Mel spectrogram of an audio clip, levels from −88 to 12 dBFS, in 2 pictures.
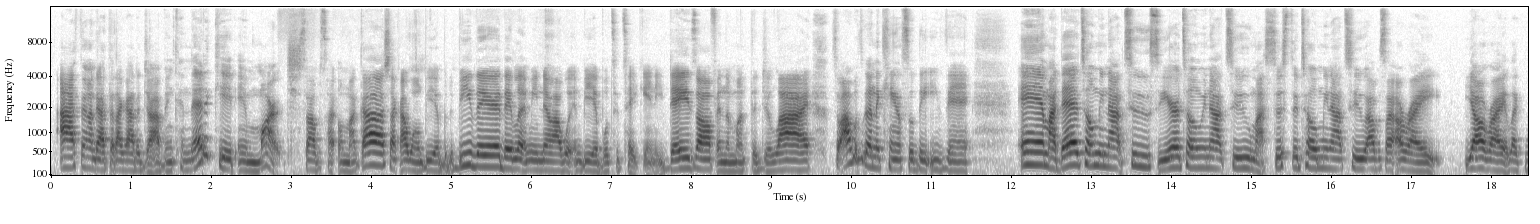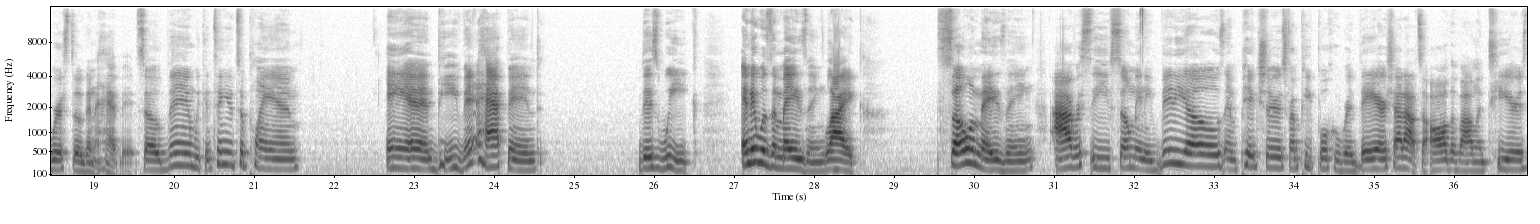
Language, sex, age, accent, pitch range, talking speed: English, female, 20-39, American, 160-210 Hz, 195 wpm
